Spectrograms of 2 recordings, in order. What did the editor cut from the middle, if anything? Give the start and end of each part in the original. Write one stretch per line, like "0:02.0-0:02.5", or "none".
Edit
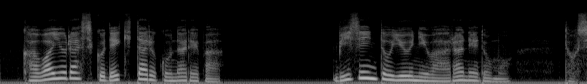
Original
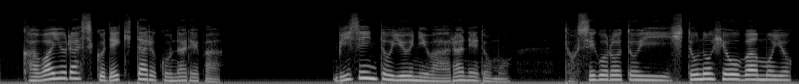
none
